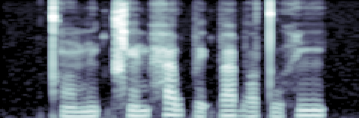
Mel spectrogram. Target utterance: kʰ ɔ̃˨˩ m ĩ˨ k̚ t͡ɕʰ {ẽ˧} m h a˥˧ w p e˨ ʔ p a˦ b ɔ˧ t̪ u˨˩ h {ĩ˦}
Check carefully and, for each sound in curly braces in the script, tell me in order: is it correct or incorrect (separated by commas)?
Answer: correct, correct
